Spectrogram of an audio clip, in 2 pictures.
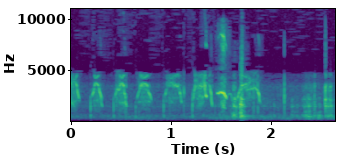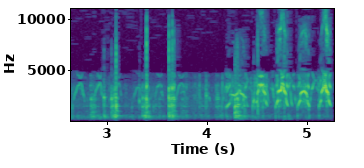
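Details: Ospreys at the nest during a fish delivery, 13 July 2012 at 20:15, give rapid, shrill whistled chirps, several per second, in an excited run against a steady low rumble of wind.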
